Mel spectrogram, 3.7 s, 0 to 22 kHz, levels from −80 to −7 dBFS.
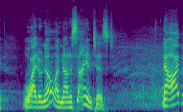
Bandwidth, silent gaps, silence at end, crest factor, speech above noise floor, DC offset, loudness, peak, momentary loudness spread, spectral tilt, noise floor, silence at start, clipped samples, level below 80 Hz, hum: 17 kHz; none; 0 s; 18 dB; 20 dB; under 0.1%; -18 LUFS; -2 dBFS; 21 LU; -3 dB/octave; -38 dBFS; 0 s; under 0.1%; -56 dBFS; none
